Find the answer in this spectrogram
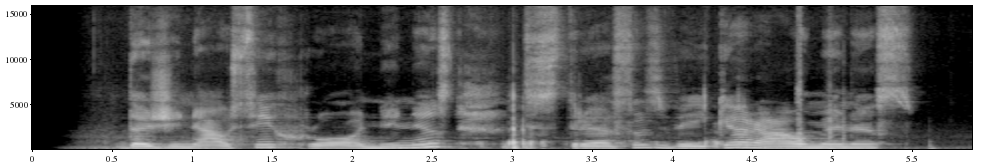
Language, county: Lithuanian, Vilnius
